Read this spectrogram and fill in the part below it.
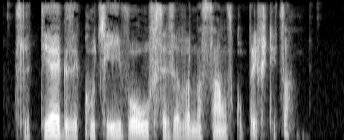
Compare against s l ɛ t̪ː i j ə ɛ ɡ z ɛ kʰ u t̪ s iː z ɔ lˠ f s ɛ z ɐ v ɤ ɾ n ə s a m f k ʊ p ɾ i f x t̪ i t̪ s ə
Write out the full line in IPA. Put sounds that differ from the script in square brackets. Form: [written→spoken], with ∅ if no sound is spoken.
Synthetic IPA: s l ɛ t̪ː i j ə ɛ ɡ z ɛ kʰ u t̪ s iː [z→v] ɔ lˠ f s ɛ z ɐ v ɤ ɾ n ə s a m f k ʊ p ɾ i f [x→ʃ] t̪ i t̪ s ə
